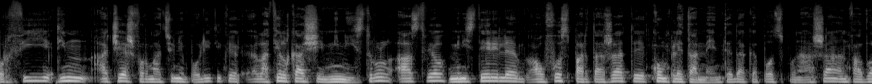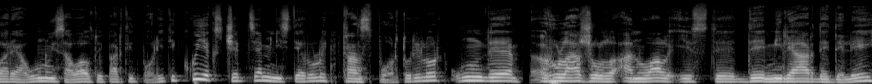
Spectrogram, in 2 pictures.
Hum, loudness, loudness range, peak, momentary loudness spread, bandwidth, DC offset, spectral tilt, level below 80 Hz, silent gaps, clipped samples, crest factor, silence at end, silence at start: none; -23 LUFS; 5 LU; -6 dBFS; 10 LU; 19.5 kHz; under 0.1%; -6.5 dB/octave; -54 dBFS; 13.96-14.00 s; under 0.1%; 16 dB; 0 s; 0 s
